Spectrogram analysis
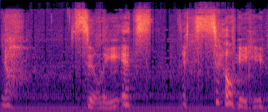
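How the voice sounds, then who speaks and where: Actress as anxious housewife, slow and lilting. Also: female voice, fairly high pitch, very animated, music in the background, low-quality recording. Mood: uneasy, motherly. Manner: hesitant, faltering, theatrical. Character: anxious 1940s-style suburban housewife and mother. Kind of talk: stage radio-play acting.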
